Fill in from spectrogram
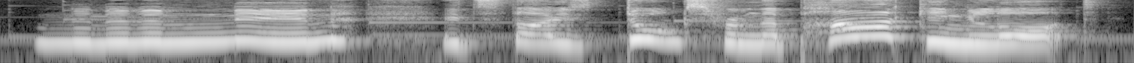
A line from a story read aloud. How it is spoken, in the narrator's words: yelped the man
